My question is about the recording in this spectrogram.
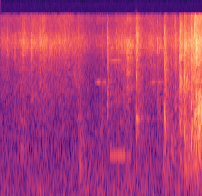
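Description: Quiet room with a few faint clicks, then a small audience breaking into applause near the end, the clapping swelling quickly.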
